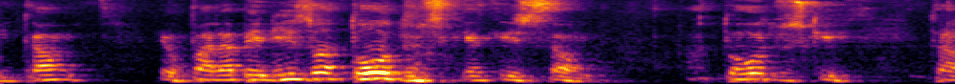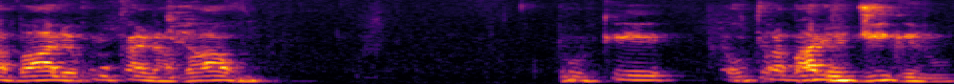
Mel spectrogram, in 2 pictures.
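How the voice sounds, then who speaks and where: Fairly slow with long, frequent pauses, a man in a somewhat breathy, fairly high voice shows ordinary pitch variation and big swings in loudness. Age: 80s+. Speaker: carnival samba school veteran. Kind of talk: panel discussion speech. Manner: halting, with repetitions.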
